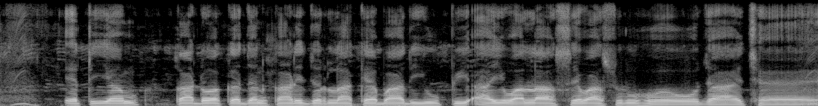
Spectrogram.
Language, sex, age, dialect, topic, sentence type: Maithili, male, 18-24, Angika, banking, statement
